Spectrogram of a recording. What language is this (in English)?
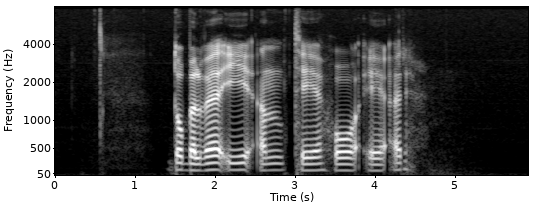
Norwegian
